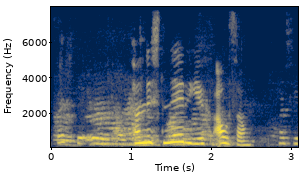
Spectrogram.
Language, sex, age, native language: Icelandic, female, 10, Icelandic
